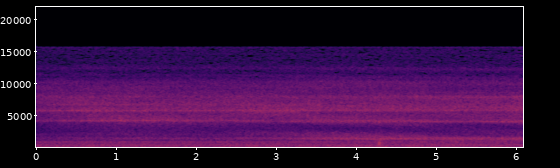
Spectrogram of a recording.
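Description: Diet Coke fizzing in a glass beaker as powdered Mentos candy shell makes it foam up slowly: a steady, quiet hiss that grows slightly louder, with a faint tick about four seconds in.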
